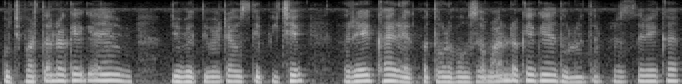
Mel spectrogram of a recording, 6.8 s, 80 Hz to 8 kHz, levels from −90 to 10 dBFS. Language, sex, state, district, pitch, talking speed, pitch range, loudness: Hindi, female, Haryana, Charkhi Dadri, 185 Hz, 235 wpm, 175-205 Hz, -16 LUFS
